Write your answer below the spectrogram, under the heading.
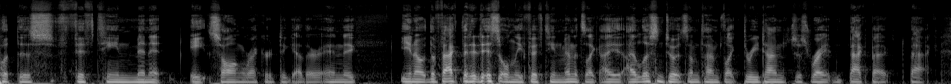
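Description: A man with an ordinary speaking voice, fairly low in pitch, talks at a fairly quick pace on a very clean recording with a silent background. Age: 30s. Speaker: music podcast co-host. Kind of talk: casual chat.

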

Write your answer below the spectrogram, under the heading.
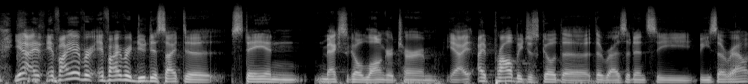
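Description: A man with an American accent talks in a plain, everyday voice at a fairly quick pace, with ordinary pitch variation and hardly any pauses. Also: medium pitch for a man, very clean recording, silent background. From Texas, Dallas. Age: 30s. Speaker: software developer. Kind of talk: casual chat.

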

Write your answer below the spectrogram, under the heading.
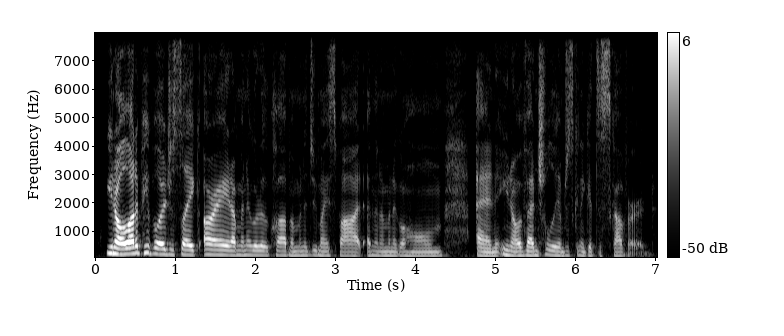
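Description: Speech races along at a very fast pace in a New York accent, with ordinary pitch variation. Loudness swings widely, and the recording is very clean with a silent background. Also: woman, very deep, low pitch for a woman. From New York, Queens. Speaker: stand-up comedian and podcast host. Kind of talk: casual chat. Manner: projecting; animated.

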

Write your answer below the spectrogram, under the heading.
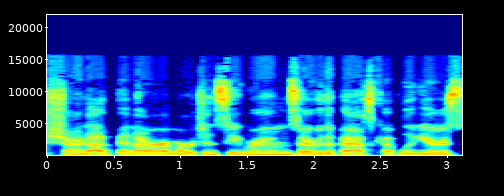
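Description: A woman with an American accent and a plain, everyday voice, medium in pitch, fairly quick in pace, with fairly even intonation on a very clean recording against a silent background. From West Virginia. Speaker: children's advocacy nonprofit director. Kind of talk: interview.

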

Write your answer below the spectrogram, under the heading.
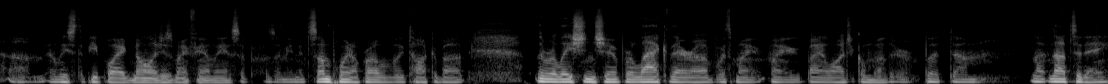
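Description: On a very clean recording with a silent background, a man speaks in a medium pitch, his tone dark, mellow and somewhat breathy, his intonation monotone and flat. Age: 40s. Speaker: podcast host in addiction recovery. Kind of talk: solo podcast monologue. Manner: halting, many fillers and repeated words.

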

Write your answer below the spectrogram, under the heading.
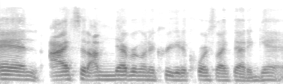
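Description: A woman with a Southern US accent and a very deep, low pitch talks fairly quickly with fairly even intonation. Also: quiet background. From US South. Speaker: personal finance entrepreneur. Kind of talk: interview.

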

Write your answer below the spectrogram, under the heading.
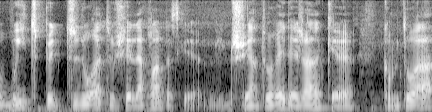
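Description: A man speaks at a fairly slow pace with a fairly low pitch and ordinary pitch variation. Noticeable background noise sits behind him. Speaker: podcast host. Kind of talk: interview.

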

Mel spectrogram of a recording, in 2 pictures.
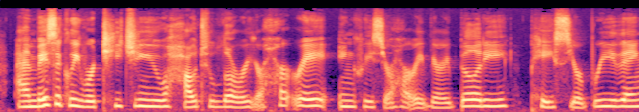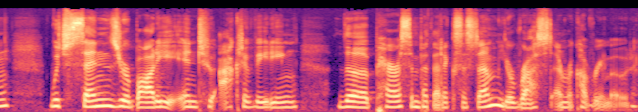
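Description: In a very clean recording with a silent background, a woman speaks at a moderate pace. She has a normal speaking voice, a medium pitch and fairly even intonation. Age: 20s. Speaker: startup founder. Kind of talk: casual chat.

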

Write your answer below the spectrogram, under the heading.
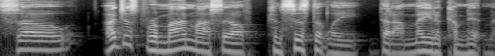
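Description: In a very clean recording with a silent background, a man with a normal speaking voice talks at a fairly slow pace, his fairly high pitch showing ordinary variation. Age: 60s. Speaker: financial advisor. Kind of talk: casual chat.

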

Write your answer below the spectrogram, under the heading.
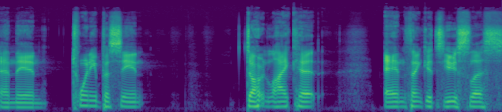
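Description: A man with a New Zealand accent, fairly high-pitched and monotone, at a fairly slow pace with long, frequent pauses, in a dry, close sound with no echo. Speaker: musician and podcast host. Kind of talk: solo monologue podcast. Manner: casual, hesitant with many ums and repeats.

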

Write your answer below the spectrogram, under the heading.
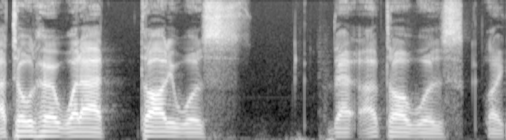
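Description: In a Brazilian accent, a man speaks at a very slow pace with a fairly low pitch and fairly even intonation, in a very clean recording with a silent background. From Sao Paulo, Brazil. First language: Portuguese. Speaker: pro skater and rapper. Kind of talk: casual interview chat. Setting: studio.

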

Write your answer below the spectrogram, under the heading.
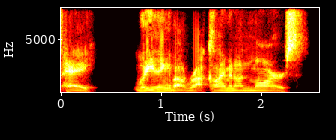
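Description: Using a put-on character voice that is nasal, a man talks at a fairly quick pace with a medium pitch and ordinary pitch variation.

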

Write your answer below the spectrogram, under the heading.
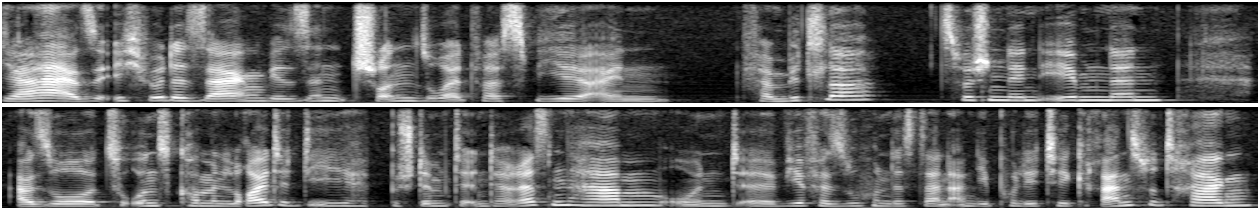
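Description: A woman with a plain, everyday voice talks at a moderate pace in a fairly high pitch with ordinary pitch variation, on a very clean recording with a silent background. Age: 30s. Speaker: climate activist. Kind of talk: interview. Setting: office rooms.

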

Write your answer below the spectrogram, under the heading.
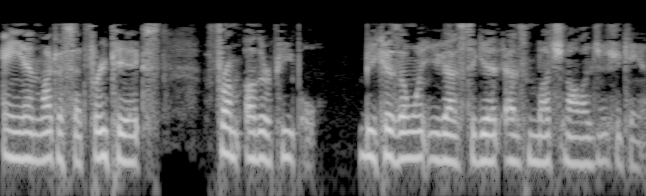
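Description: A woman's fairly low voice in a Southern US accent. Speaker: sports betting podcaster. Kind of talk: podcast monologue with betting picks. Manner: somewhat halting, with fillers.

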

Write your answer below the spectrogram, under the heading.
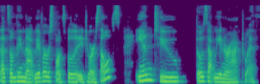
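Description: A woman has an unremarkable speaking voice, fairly low in pitch. She talks at a moderate pace with ordinary pitch variation. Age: 40s. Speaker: podcast host. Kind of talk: interview conversation.

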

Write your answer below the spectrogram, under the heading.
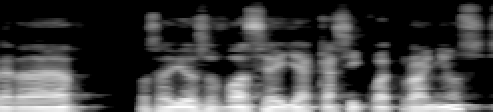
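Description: A man with a Mexican accent speaks at a moderate pace in a dark, mellow tone. The recording is very clean, with a silent background. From Mexico. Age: 30s. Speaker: social entrepreneur, company co-founder. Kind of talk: interview. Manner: halting.

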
